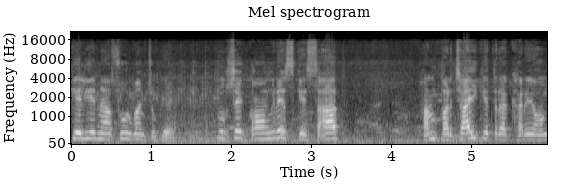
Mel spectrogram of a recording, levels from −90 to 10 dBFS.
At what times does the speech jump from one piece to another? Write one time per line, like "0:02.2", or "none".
0:01.8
